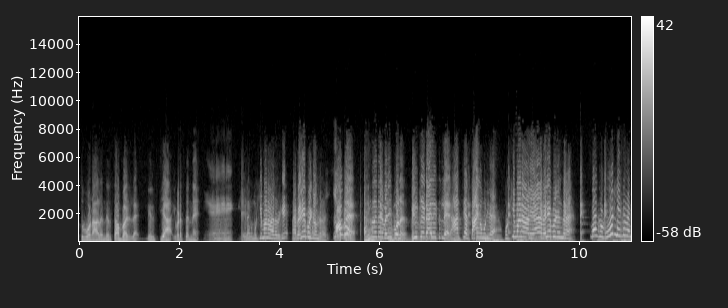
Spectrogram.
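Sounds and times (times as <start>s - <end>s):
excited agitated voices: 2.4s - 5.6s.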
